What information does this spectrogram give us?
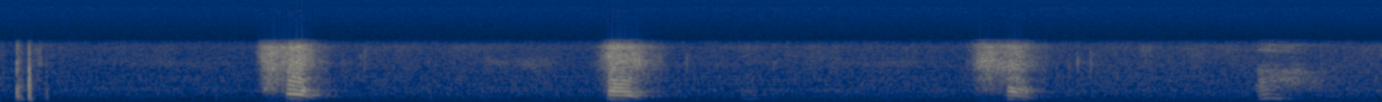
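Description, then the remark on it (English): Someone blows their nose during a live show in four separate bursts, each a short, breathy, honking rush of air spaced a second or two apart, with the last one fainter. No one speaks. “I'm going to blow my nose.”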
